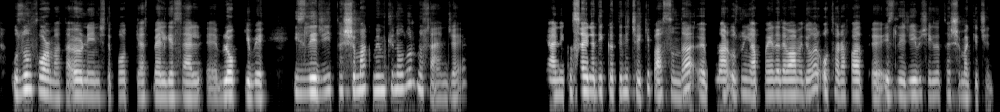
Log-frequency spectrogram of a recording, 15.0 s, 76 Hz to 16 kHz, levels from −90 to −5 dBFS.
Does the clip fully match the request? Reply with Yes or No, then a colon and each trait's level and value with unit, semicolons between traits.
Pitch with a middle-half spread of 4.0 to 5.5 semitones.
No: average, 3.1 semitones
